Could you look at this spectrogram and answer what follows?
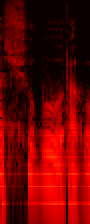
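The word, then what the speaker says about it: שוב: 이 돌아오라라는 말을 원어로 보니까 슈브라고 발음합니다.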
